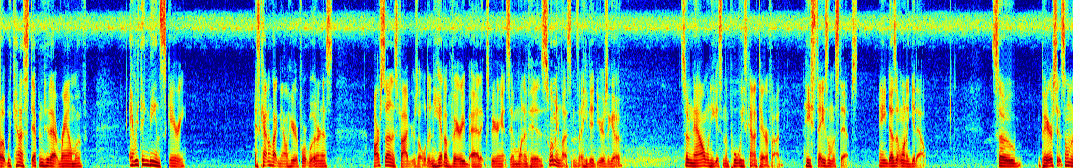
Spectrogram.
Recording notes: Recorded at Fort Wilderness while camping on Disney property with the family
